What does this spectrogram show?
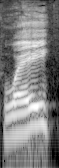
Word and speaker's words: Whey: His name is Hay Jennings and that's spelled whey and he has a great new country album out and it is phenomenal.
